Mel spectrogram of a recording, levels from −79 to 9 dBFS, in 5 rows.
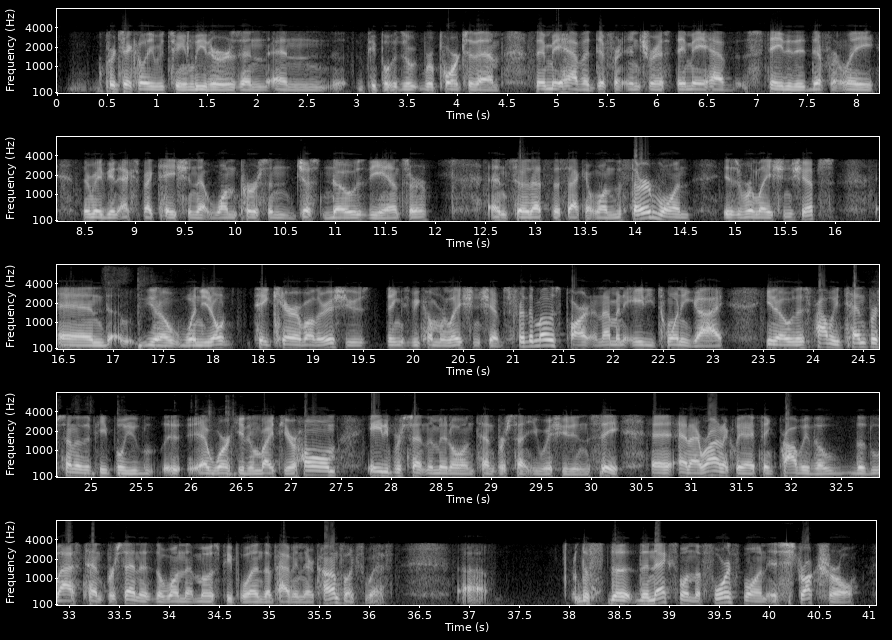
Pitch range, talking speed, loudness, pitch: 95-110 Hz, 190 wpm, -14 LUFS, 100 Hz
